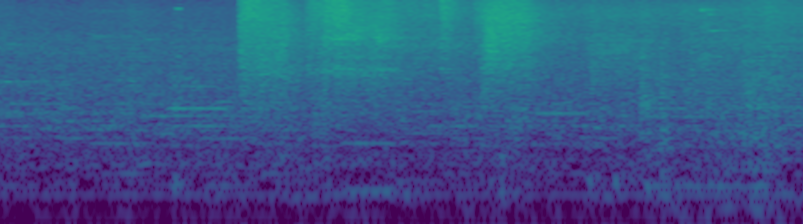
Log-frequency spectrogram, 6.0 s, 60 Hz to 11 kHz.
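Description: Haas VF-3 Super Speed CNC vertical mill doing a tool change, heard faintly: a few short hissing bursts of air between about two and four seconds in, over a low machine hum.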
